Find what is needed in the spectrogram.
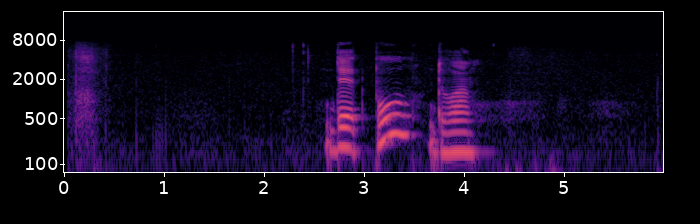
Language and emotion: Russian, neutral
